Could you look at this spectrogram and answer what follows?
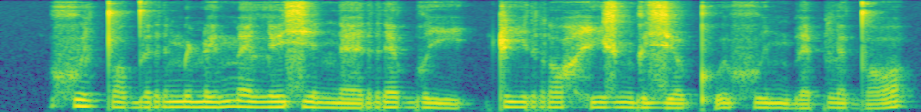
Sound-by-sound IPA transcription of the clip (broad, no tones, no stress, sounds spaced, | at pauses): xʷ ɪ l t̪ ɔ d̪ ə r m ɪ ɳ ɪ m ɛ l ɪ sʲ ɛ n ɛ r ɛ ɡʷ i | ʈ i r ɔ h i z ŋ ɡ ə zʲ ɔ kʷʼ ɛ xʷ i m b ɛ p l ə d̪ ɔ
